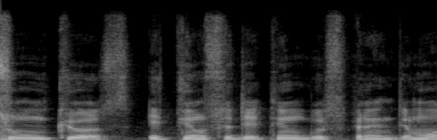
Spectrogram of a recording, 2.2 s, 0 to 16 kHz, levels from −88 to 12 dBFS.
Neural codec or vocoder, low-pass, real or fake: codec, 44.1 kHz, 7.8 kbps, Pupu-Codec; 14.4 kHz; fake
